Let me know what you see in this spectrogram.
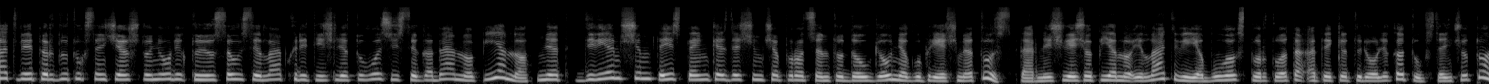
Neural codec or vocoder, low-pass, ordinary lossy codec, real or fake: autoencoder, 48 kHz, 32 numbers a frame, DAC-VAE, trained on Japanese speech; 14.4 kHz; Opus, 16 kbps; fake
